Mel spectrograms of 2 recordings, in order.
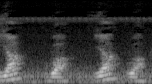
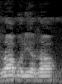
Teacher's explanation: या और वा, ना तो कहीं टच हो रहा है जीभ और ना कोई संघर्ष हो रहा है। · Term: संघर्षहीन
